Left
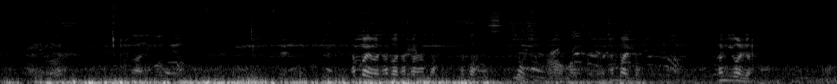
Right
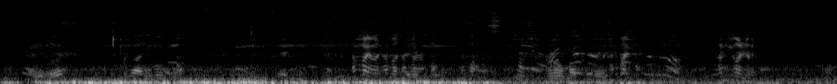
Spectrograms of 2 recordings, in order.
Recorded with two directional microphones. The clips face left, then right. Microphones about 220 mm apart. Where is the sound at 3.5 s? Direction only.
45° left (ahead or behind).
